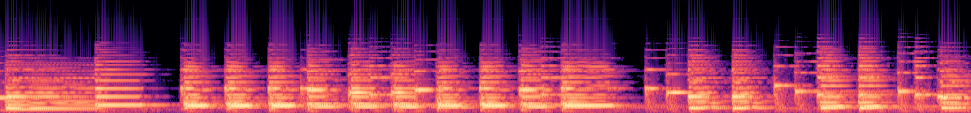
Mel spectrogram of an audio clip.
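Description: Kawai upright piano being played: a run of short detached notes and chords, about two a second, with brief breaks about two seconds in and near eight seconds.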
